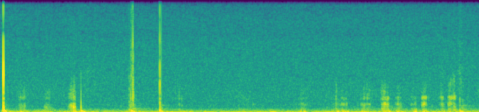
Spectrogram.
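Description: Light taps and clicks of a stylus on a tablet's glass screen while drawing, a few sharp ones among fainter ticks, over a low steady room hum.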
